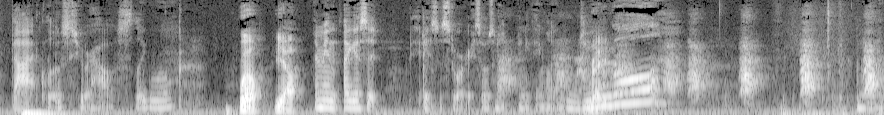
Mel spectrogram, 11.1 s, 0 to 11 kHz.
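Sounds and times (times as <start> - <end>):
low steady hum: 0.0 - 11.0
speech: 0.8 - 8.6, 10.7 - 11.0
pet dog barking: 6.2 - 7.6, 8.2 - 11.0.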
